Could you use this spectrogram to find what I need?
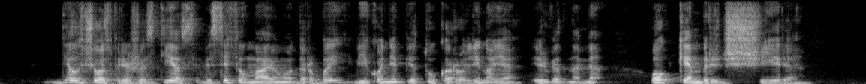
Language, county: Lithuanian, Šiauliai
